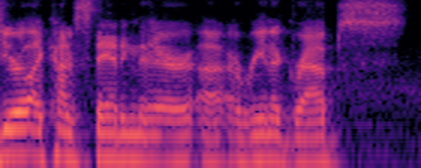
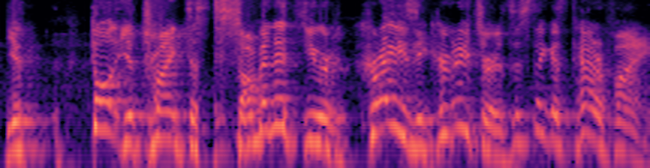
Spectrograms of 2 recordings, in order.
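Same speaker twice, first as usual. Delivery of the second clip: higher, louder, horrified; alarmed; 9 semitones higher, 4 dB louder than usual. Acted. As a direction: recoil from the crazy idea. NPC alarmed at players.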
